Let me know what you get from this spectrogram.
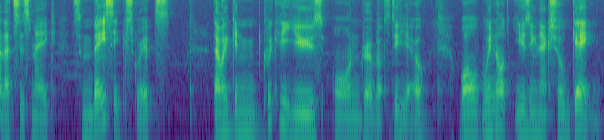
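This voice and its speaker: A young man with a Dutch accent talks through a beginner coding tutorial in English, his second language. His delivery is casual and halting, full of fillers and quick self-corrections. His voice sits at an ordinary middle pitch. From Netherlands. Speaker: tutorial host. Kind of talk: screen-recorded coding tutorial.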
